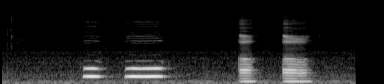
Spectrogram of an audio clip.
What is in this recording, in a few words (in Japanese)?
声量不足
